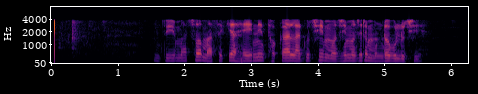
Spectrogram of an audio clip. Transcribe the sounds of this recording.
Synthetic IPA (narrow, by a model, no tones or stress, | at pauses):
d̪ujmat͡ʃʰɔmasekijaɦejnit̪ʰɔkalaɡut͡ʃʰimɔd͡ʒʱimɔd͡ʒʱiɾemuɳɖɔbulut͡ʃʰi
